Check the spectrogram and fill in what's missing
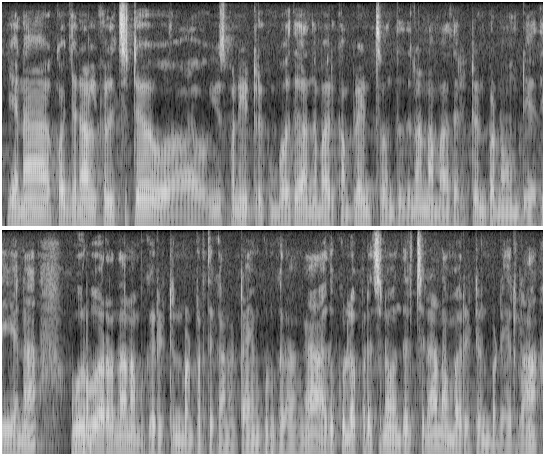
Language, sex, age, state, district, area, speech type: Tamil, male, 18-30, Tamil Nadu, Pudukkottai, rural, spontaneous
